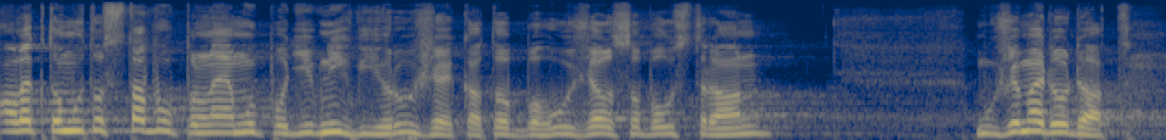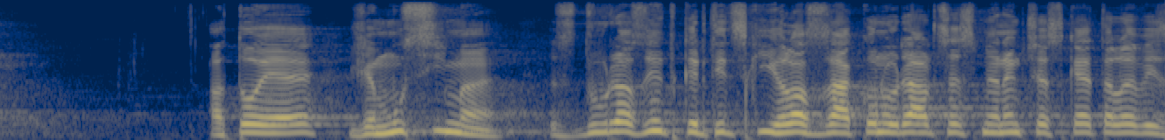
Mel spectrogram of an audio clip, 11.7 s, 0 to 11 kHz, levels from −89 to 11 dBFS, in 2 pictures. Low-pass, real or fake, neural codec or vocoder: 9.9 kHz; real; none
